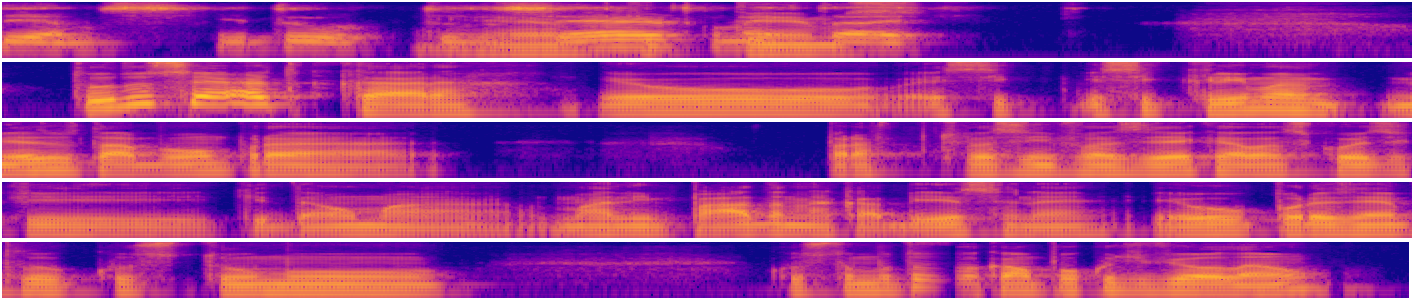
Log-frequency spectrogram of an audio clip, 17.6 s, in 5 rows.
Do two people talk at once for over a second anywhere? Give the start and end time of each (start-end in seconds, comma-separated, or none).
1.0-2.3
